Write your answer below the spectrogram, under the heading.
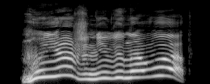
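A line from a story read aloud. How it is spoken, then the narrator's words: Howling. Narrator (Russian): взвыл Зигги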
